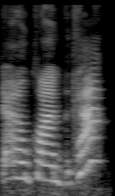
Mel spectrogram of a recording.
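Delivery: plain reading voice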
